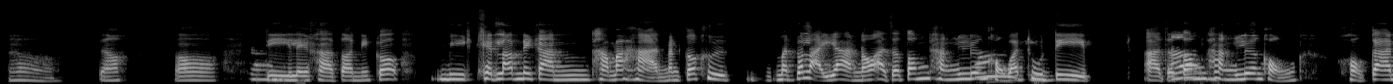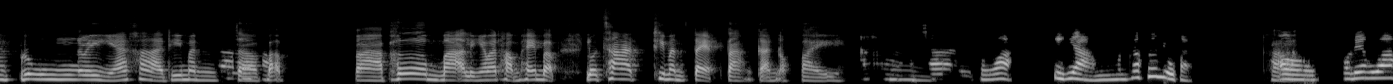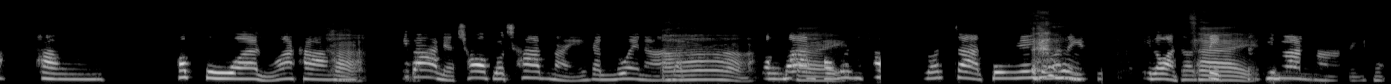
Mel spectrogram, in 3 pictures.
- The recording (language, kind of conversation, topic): Thai, unstructured, คุณมีเคล็ดลับอะไรในการทำอาหารให้อร่อยขึ้นบ้างไหม?
- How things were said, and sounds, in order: distorted speech; other noise; mechanical hum; unintelligible speech; chuckle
